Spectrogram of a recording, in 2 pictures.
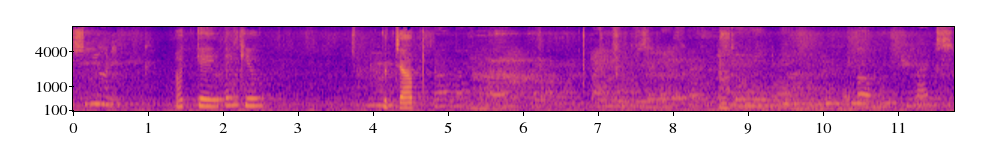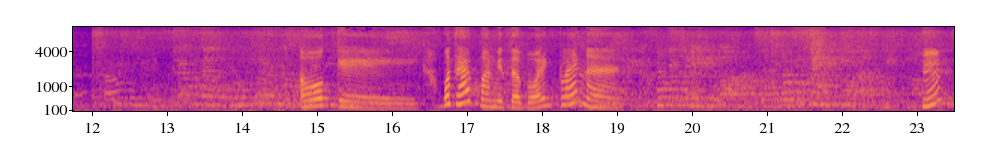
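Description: A young boy speaks slowly and clearly, close by.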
